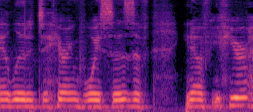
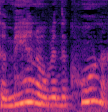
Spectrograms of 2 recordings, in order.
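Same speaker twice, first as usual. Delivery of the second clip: hushed whisper, pitched much higher; 5 semitones higher than usual. Retelling a woman pointing out a man in the corner, whispering. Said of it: "So why are we whispering?".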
